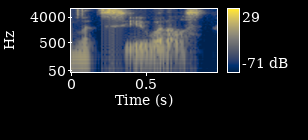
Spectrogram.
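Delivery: low whispered mutter; muttering to self. Real, not acted. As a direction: mutter it under your breath. Muttering while scrolling.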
